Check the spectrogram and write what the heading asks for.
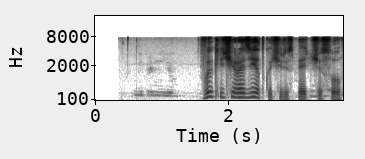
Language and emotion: Russian, neutral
